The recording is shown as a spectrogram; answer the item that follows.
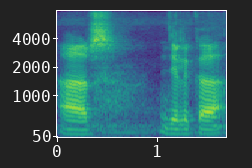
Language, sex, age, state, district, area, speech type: Santali, male, 30-45, West Bengal, Uttar Dinajpur, rural, spontaneous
